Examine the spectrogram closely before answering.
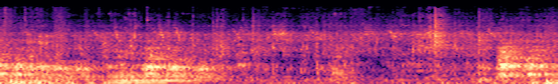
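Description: Dog vocalizing with pitched calls, in the first two seconds and again near the end.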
